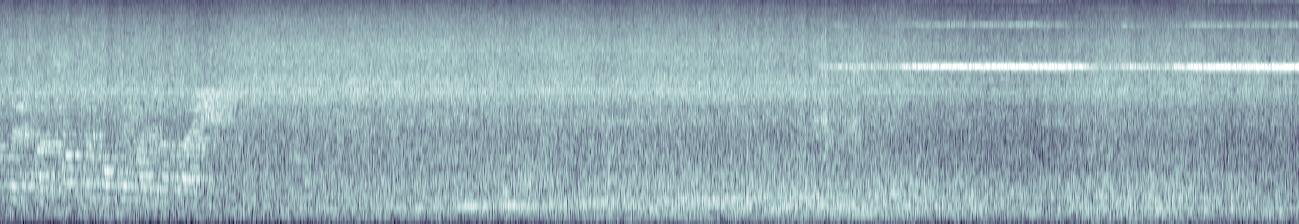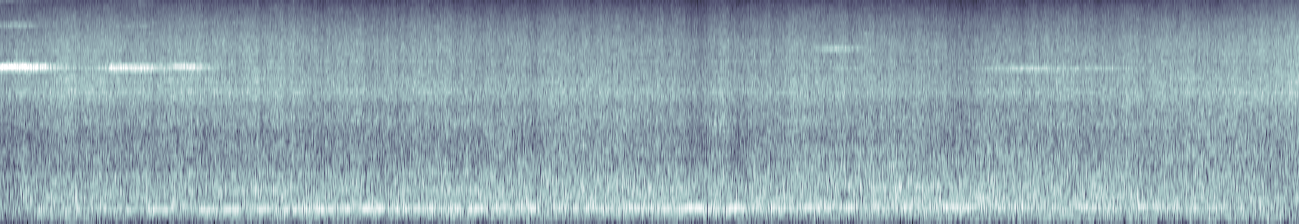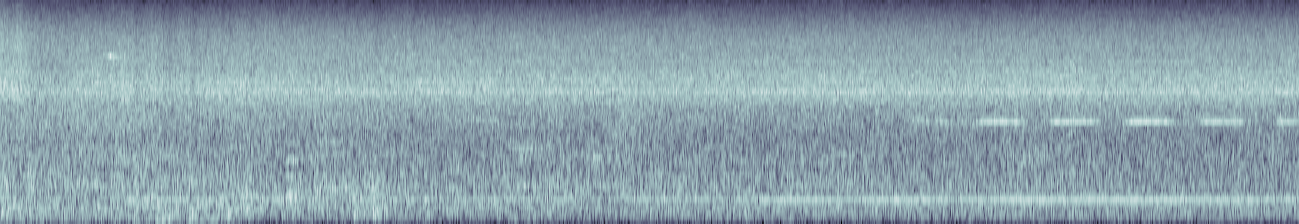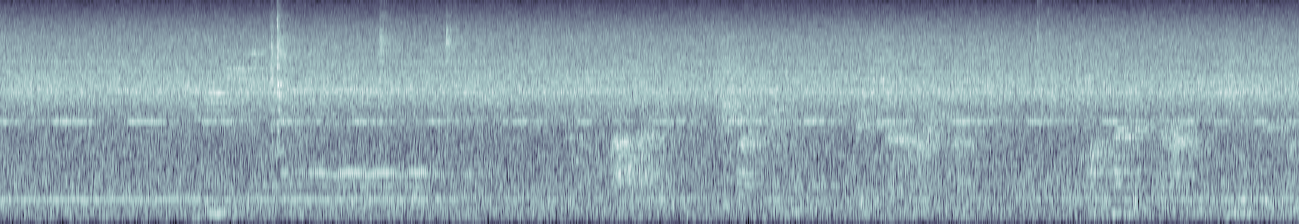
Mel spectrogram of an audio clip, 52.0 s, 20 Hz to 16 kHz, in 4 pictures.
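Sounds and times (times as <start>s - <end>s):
train wheels rumbling on rail: 0.0s - 51.9s
high-pitched wheel squeal: 8.1s - 15.3s, 22.8s - 23.8s.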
